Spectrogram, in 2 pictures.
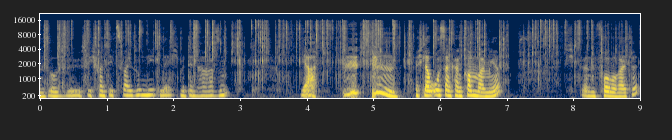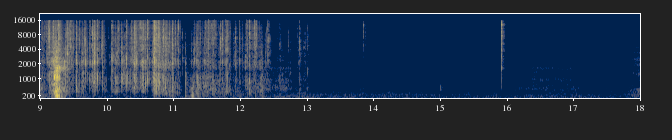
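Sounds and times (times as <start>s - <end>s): packaging crinkling and rustling: 0.0s - 13.1s.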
